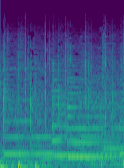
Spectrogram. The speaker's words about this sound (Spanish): Vamos a darle este aplauso más fuerte al Señor.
